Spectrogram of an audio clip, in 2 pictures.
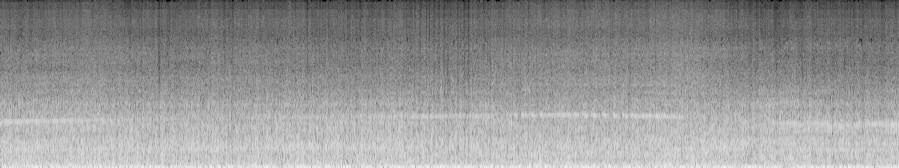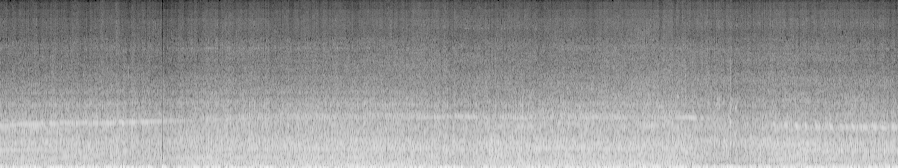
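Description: Wind rumbles past the open kart.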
